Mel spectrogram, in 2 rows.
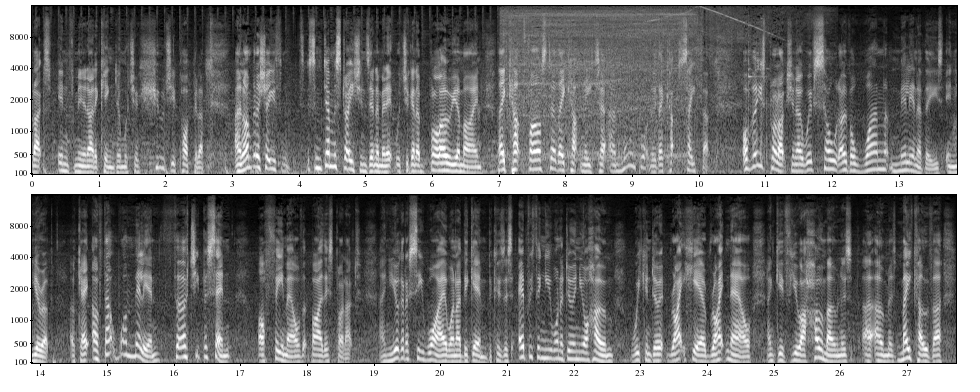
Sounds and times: Music: 0.0 - 11.6
Speech: 0.0 - 27.6.

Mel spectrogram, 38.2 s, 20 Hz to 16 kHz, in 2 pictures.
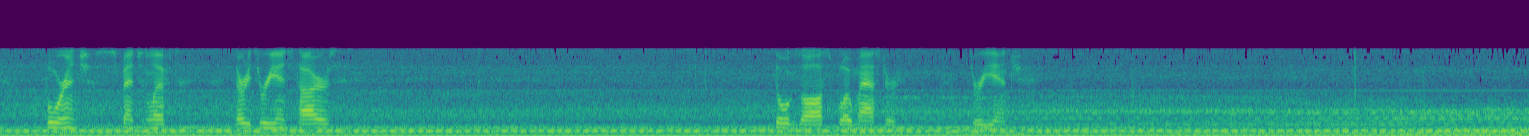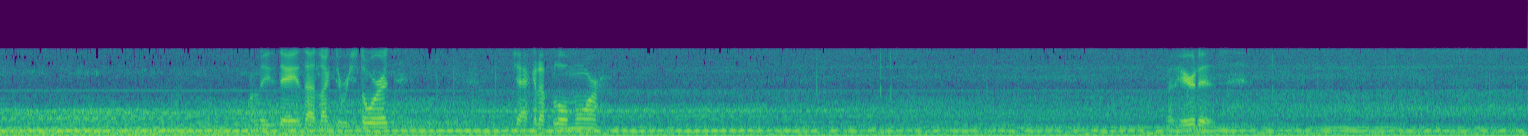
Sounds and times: Truck: 0.0 - 38.2
Speech: 0.6 - 2.2, 2.9 - 4.3, 9.7 - 11.3, 12.2 - 12.9, 22.2 - 24.1, 25.5 - 26.7, 33.7 - 34.7.

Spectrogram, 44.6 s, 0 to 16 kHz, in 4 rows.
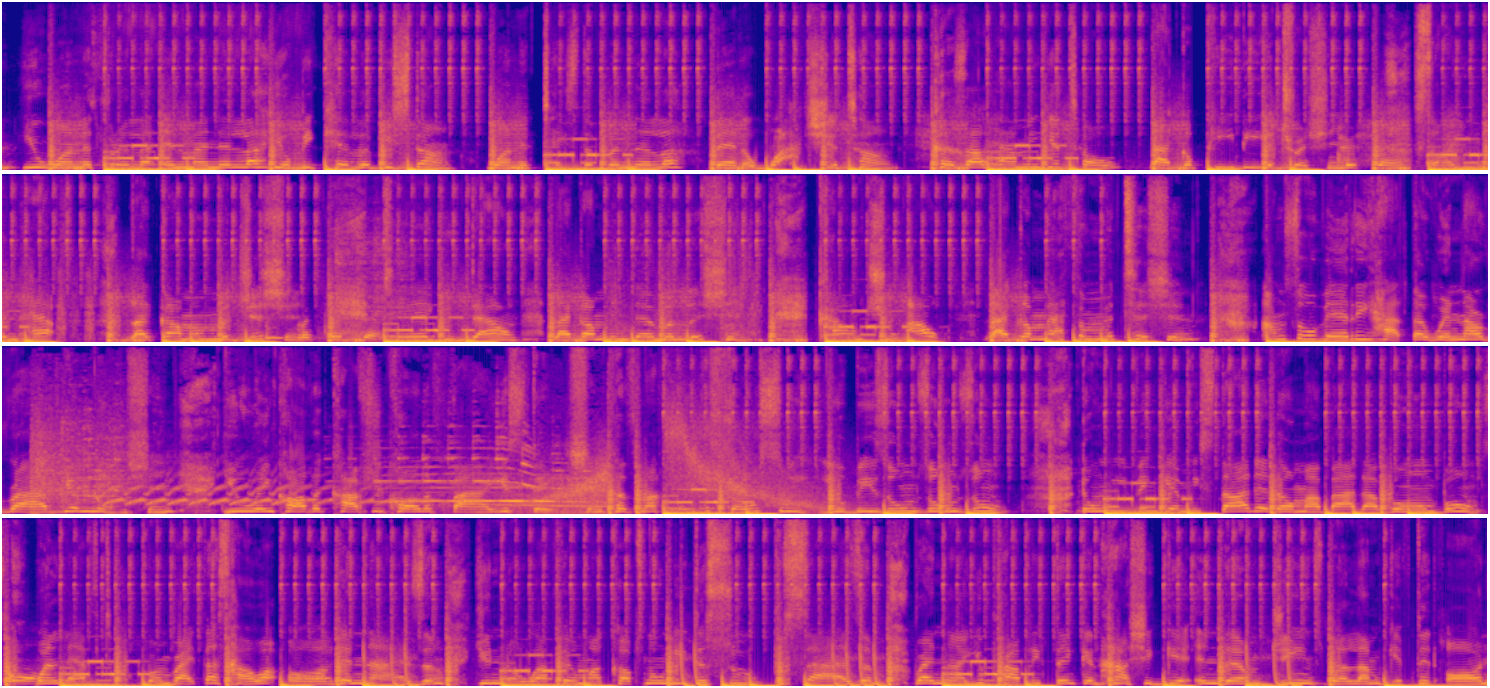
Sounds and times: Exciting music: 10.0 - 14.8, 22.5 - 29.8.

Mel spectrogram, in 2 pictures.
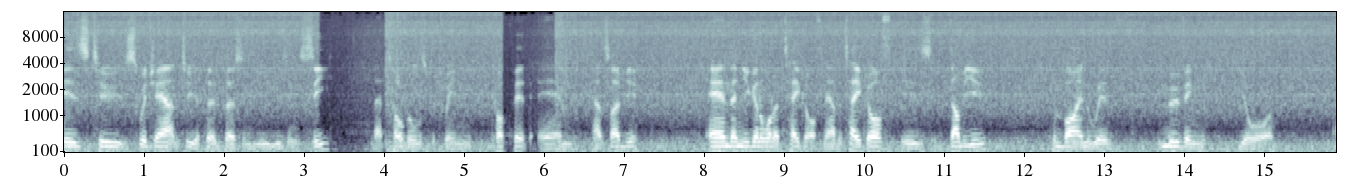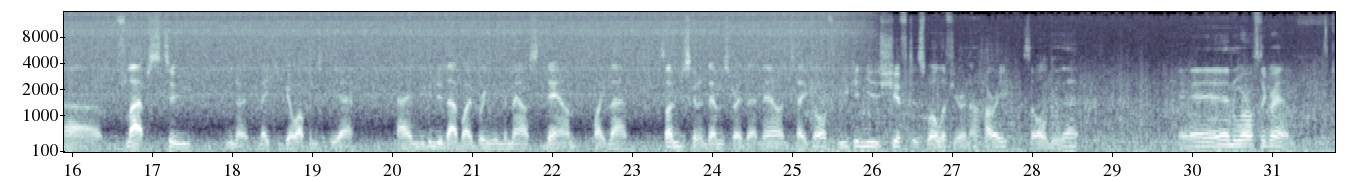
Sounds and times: Speech: 0.0 - 7.2, 8.0 - 11.6, 12.3 - 15.2, 15.9 - 28.6, 29.8 - 31.2.

